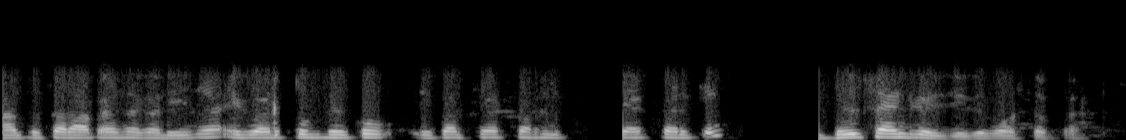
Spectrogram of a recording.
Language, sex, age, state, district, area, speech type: Hindi, male, 18-30, Rajasthan, Bharatpur, urban, conversation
